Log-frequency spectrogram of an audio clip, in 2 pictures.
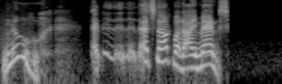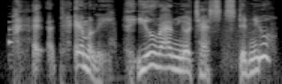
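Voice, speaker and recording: A man's voice: high voice, huge pitch swings, takes it slowly, full character voice. An actor playing a frightened young nobleman who talks in nervous, stammering bursts. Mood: panicky. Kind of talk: game voice acting.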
